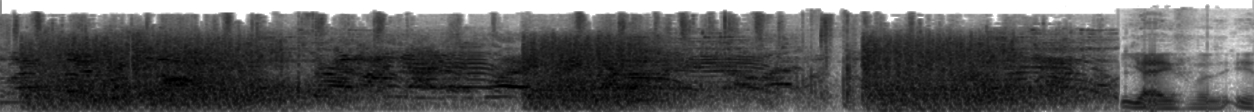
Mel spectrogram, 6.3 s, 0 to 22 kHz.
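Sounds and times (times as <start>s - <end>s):
rifle gunfire from a shiny new gun: 0.1s - 3.8s, 4.3s - 5.6s
speech: 5.7s - 6.2s.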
